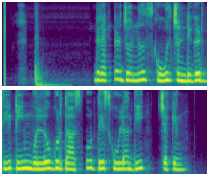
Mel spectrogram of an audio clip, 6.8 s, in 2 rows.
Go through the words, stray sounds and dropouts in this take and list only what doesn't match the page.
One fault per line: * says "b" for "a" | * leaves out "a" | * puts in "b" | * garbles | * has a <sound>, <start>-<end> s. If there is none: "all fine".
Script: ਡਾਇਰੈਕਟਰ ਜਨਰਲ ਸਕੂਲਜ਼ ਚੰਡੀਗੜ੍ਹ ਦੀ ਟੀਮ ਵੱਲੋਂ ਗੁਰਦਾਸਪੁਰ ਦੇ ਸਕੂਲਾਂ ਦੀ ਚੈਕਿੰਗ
* has a thud, 0.5-1.2 s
